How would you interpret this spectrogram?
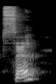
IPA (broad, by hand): kts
